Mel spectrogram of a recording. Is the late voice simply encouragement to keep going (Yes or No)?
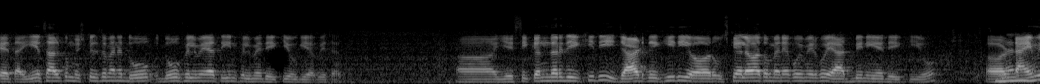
Yes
